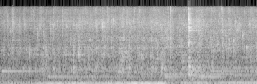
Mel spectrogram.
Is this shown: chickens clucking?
no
